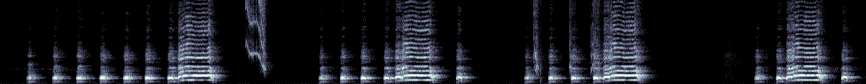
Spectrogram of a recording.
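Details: Pet hen about to lay inside a sack of chicken food cackles on being approached: three bouts, each a run of about six short clucks building into a long loud squawk, separated by short silences.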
